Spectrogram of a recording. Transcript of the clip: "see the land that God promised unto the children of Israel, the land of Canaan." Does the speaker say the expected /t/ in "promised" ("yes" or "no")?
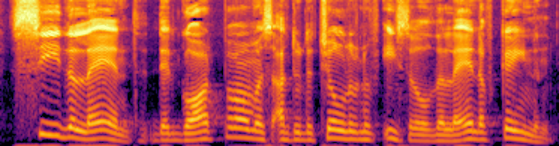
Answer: no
